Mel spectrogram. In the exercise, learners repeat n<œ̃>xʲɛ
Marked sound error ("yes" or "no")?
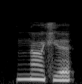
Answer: no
